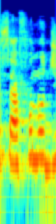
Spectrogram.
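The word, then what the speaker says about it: psephology: और जो सेफोलॉजी होती है, याद रखिए इसमें जो पी है वो साइलेंट है, ये होती है एक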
